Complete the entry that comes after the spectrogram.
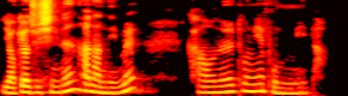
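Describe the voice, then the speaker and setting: A woman with a Gyeongsang accent, somewhat breathy with a dark, mellow tone, medium pitch and ordinary pitch variation, fairly slow, in audible room echo. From Gyeongsang region, Korea. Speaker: church member, teacher. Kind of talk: lay testimony at church service. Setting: church.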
